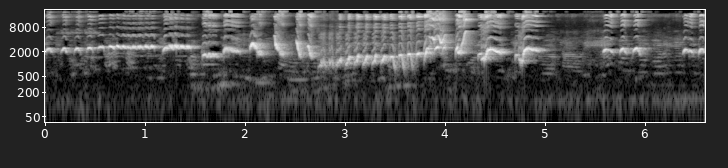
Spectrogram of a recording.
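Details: White-rumped shama training song intended to prompt a reply: a long steady whistle, then rapid buzzy trills and sweeping notes, ending in short repeated whistles after a brief gap.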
